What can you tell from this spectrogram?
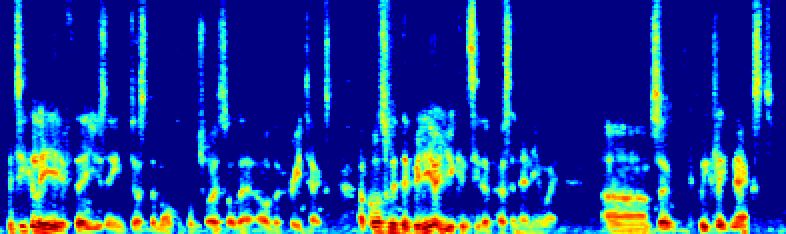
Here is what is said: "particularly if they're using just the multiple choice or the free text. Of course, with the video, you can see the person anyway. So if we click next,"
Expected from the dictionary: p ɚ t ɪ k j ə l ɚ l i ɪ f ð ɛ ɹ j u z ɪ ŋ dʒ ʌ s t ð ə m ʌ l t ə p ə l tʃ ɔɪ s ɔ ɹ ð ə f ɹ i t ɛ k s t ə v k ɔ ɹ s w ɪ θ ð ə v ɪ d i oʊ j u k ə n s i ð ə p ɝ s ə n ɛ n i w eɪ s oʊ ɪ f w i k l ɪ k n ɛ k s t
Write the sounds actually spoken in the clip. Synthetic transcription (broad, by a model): p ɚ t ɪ k j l l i ɪ f ð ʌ ɹ j u z ɪ ŋ dʒ ʌ s t ð ə m ʌ l t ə p l tʃ ɔɪ s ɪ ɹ ð ə f ɹ i t ɛ k s t ə v k ɔ ɹ s w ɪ ð ə v ɪ d i oʊ j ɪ k ə n s i ð ə p ɝ s ə n ɛ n i w eɪ s oʊ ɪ w i k l ɪ k n ɛ k s t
